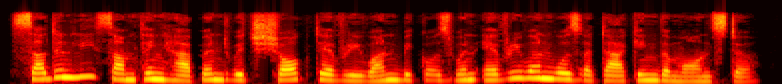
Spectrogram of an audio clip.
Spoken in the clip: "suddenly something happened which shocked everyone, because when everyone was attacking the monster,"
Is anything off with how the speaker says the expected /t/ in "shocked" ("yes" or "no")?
no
